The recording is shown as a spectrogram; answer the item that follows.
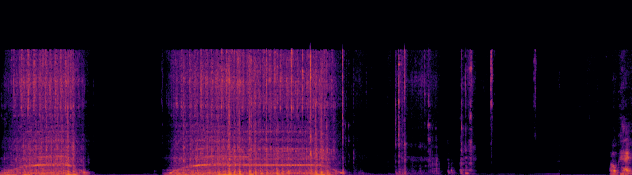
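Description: Brother electric sewing machine stitching in two runs, one of about two seconds and one of about three and a half seconds, its motor whine rising as it speeds up at the start of each run. It is sewing a pleated ruffle seam closed through cotton T-shirt fabric. After the runs come a few light clicks and fabric handling.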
